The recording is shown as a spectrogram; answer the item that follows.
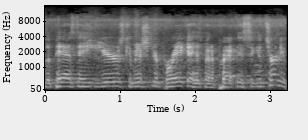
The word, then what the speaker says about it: Peraica: i didn't think so my name is pereika it rhymes with america can you remember that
